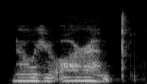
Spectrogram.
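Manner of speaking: whispering. A player speaks as their character in a game, whispering. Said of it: "And then Caspian whispers".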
